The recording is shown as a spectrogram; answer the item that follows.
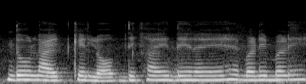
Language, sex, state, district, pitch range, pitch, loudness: Hindi, female, Chhattisgarh, Raipur, 195-210 Hz, 200 Hz, -13 LUFS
